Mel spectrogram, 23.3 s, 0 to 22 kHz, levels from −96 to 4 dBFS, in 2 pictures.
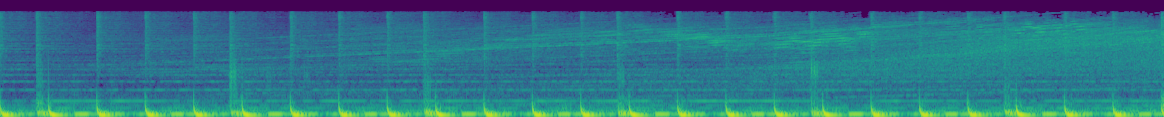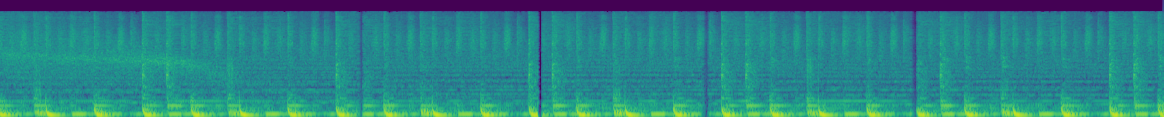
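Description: At 13.41, 15.24, 17.03 and 18.68 s there is short concealed packet loss. Each time, about 40 ms of audio failed to reach the decoder in time. The receiver covered the hole by extending the last sound it had, for roughly 30 to 40 ms, then blended back into the real signal. Each event is heard as a brief smear or wobble. A short sound falling in the gap can disappear.

At 20.76 s, running to 20.83 s, a burst of packet loss occurs. Again about 40 ms of audio is missing. Here the concealment stretches the previous sound for about 49 ms and lowers it as the gap goes on. The result is a held buzz or a fading hiss rather than a wobble. Playback then resumes further along, and the audio that fell in the gap is gone.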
